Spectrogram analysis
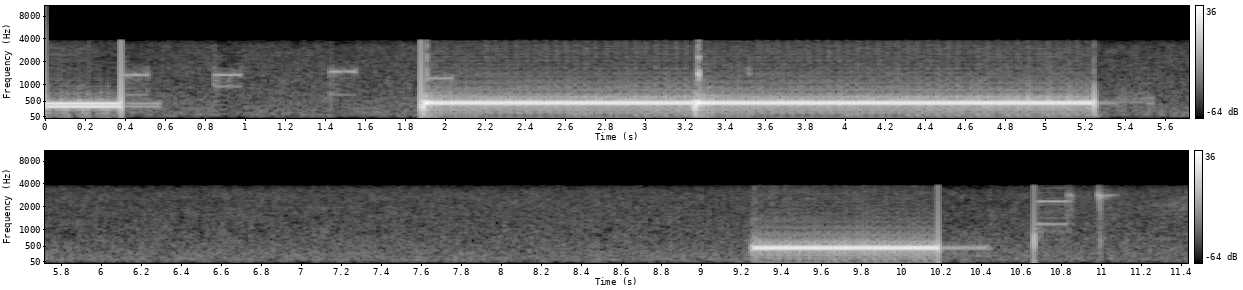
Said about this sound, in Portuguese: vou transferir o contato para o controle de qualidade, que dará continuidade à sua contratação. Só um momento, por gentileza. Ok. Transferência.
